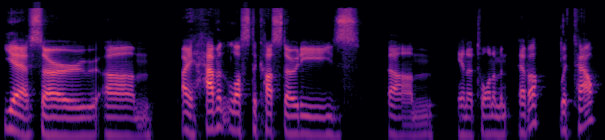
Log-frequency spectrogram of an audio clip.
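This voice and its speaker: An Australian man joins a gaming podcast as a guest, speaking over a call with a gravelly, creaky edge. His voice is bright and sharp, and he weighs his points in a measured, hedging way. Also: mid-range voice, fairly even intonation. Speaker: podcast guest, tournament player. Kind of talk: casual gaming podcast chat.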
